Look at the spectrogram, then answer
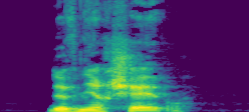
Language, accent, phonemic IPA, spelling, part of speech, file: French, France, /də.v(ə).niʁ ʃɛvʁ/, devenir chèvre, verb, LL-Q150 (fra)-devenir chèvre.wav
- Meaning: 1. to get worked up, lose patience 2. to become furious, become enraged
